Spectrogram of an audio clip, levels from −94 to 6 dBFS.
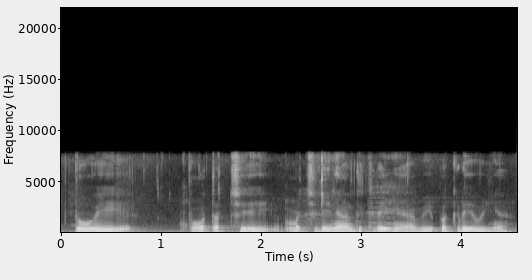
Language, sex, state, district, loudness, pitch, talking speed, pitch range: Hindi, male, West Bengal, Kolkata, -15 LUFS, 135 Hz, 145 wpm, 130-140 Hz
